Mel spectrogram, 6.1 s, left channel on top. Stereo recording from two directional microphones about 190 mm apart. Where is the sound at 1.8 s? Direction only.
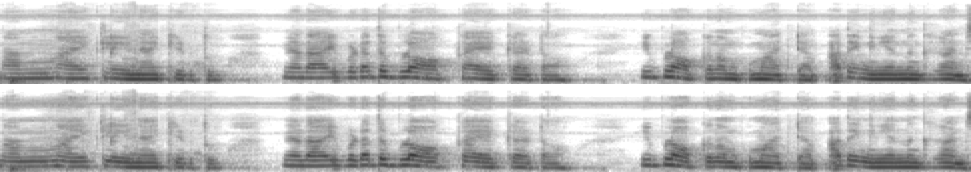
15° right (ahead or behind).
